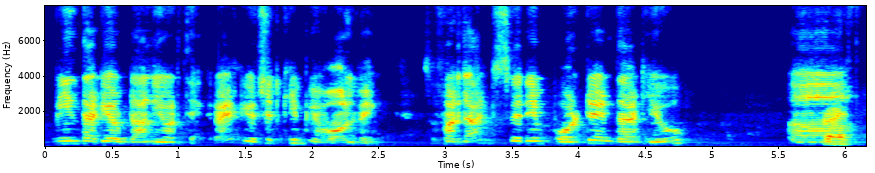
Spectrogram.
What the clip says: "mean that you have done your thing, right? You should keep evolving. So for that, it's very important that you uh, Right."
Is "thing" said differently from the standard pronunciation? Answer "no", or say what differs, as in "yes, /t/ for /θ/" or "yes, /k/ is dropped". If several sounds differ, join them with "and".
yes, /t/ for /θ/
